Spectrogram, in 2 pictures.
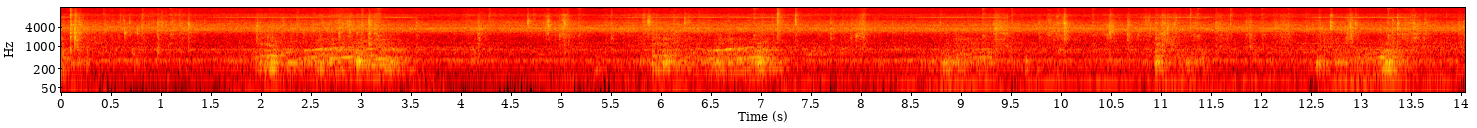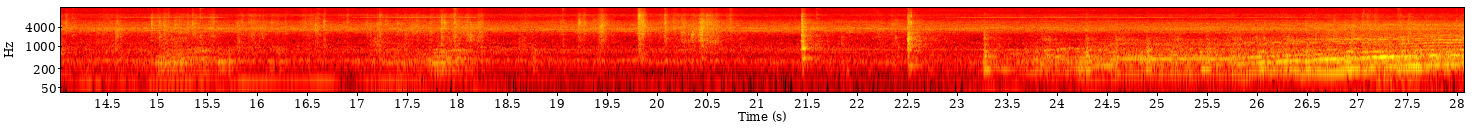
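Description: Masking tape being peeled off an alloy wheel in long pulls, each pull a squeak that rises and falls in pitch, with small clicks in between. Near the end an electric paint dryer starts up, its motor whine rising in pitch and then holding steady.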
